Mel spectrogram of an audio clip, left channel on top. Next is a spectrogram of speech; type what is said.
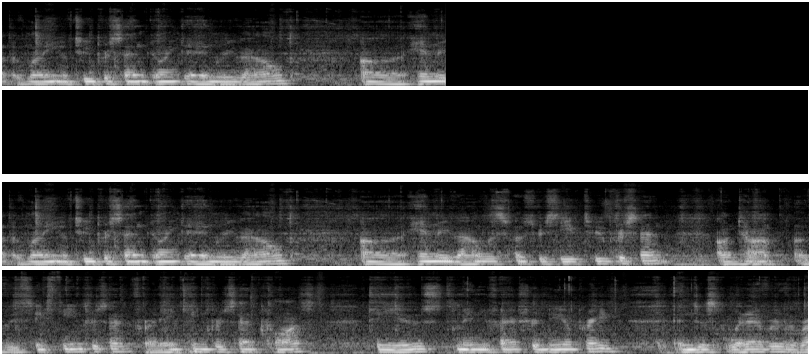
of money of 2% going to Henry Valve. Henry Valve was supposed to receive 2% on top of the 16% for an 18% cost to use to manufacture neoprene. And just whatever the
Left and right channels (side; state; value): left; drops out; at 4.5 s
